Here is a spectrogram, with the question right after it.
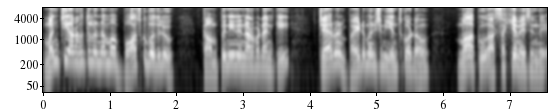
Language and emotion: Telugu, disgusted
